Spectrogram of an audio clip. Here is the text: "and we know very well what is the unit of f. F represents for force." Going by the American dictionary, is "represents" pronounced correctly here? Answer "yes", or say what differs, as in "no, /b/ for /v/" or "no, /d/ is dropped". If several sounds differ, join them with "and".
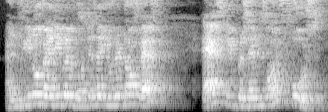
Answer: no, /s/ is dropped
